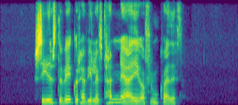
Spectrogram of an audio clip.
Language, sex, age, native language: Icelandic, female, 20-29, Icelandic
